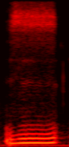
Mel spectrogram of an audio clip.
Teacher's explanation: If you change that to a Z sound, Z, well, then that is a voiced consonant and you can feel lots of vibration on your throat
